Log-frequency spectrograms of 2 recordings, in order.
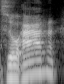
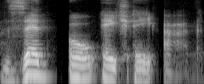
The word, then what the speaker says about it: Zohar: Then there was of course you know the Zohar became the book that kickstarted this interest.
